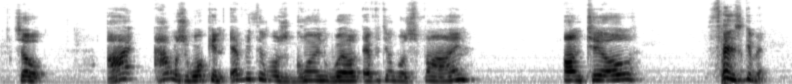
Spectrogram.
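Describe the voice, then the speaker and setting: This speaker has a slight non-native accent and talks at a fairly slow pace, with ordinary pitch variation. Long pauses come often. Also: man, high pitch for a man. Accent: slight foreign. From Africa. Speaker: podcast host, doctor. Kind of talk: casual podcast storytelling. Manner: repetitive, halting with restarts.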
